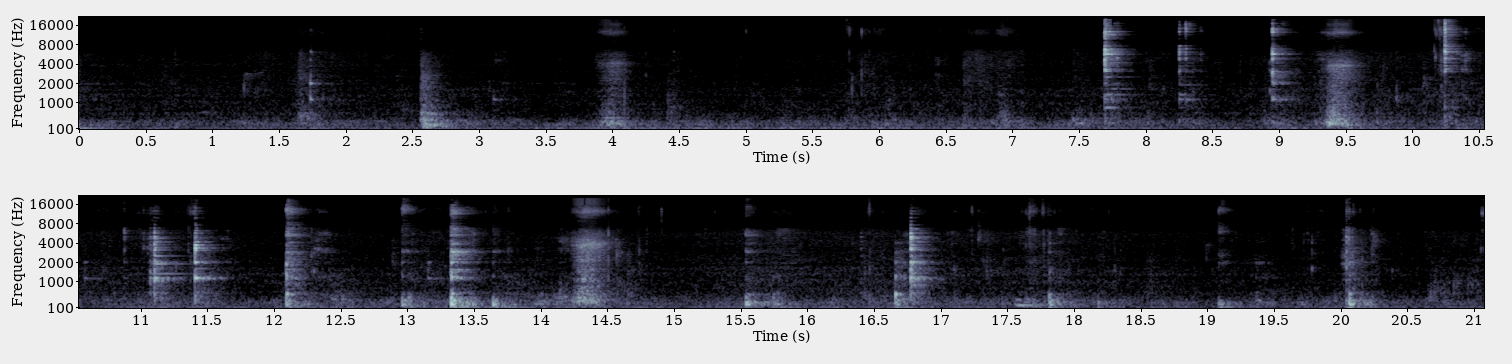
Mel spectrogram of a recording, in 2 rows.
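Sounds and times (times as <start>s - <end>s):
cutlery clinking against plate: 7.7s - 9.2s, 10.2s - 13.9s.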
